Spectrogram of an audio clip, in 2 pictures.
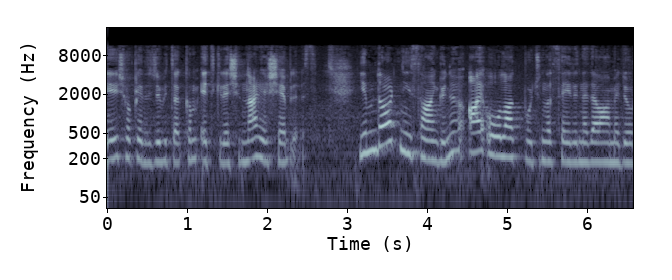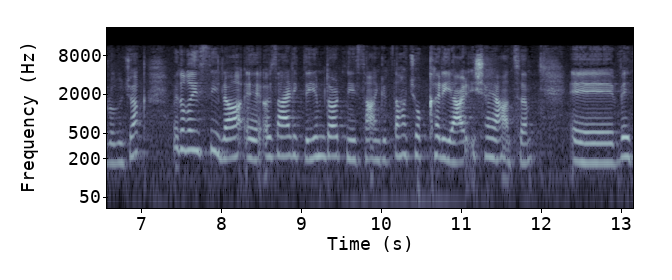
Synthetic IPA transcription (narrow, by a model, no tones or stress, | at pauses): it͡ʃʰo̞ked̪id͡ʒibit̪ʰakʰɯmɛt̪cʰilʲe̞ʃimlʲæɾjaʃajabilʲḭɾiz̥ | jɯmd̪øɾt̪nisanɟynyʔajʔo̞ːlˠak̚buɾd͡ʒund̪asejɾinɛd̪e̞vaːme̞d̪ijo̞ɾo̞lˠud͡ʒak | vɛd̪o̞lˠajɯsɯjlʲˠaɛːʔø̞zɛlʲːiclʲɛjɯmd̪øɾt̪̚niːsa̰nɟynyd̪aɦat͡ʃʰo̞kʰːaɾijæɾḭʃhaja̰ːt̪ʰɯː | vɛ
